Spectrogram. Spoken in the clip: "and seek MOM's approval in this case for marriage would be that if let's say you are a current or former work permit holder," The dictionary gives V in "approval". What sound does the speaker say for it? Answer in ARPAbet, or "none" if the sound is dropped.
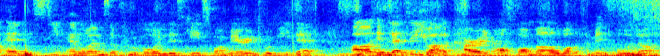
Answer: V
